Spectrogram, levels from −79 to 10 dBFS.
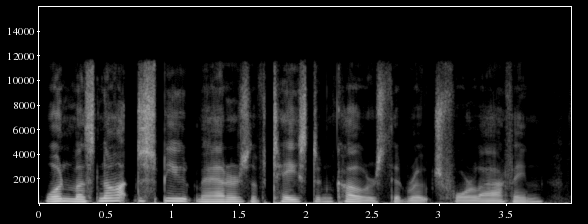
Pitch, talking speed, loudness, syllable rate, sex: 155 Hz, 180 wpm, -20 LUFS, 5.7 syllables/s, female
